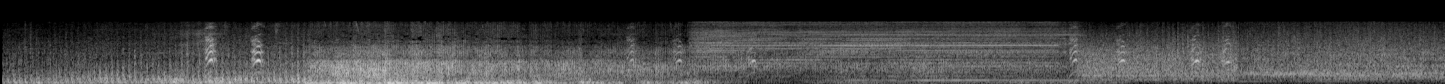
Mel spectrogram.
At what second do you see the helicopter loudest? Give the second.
4 s.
